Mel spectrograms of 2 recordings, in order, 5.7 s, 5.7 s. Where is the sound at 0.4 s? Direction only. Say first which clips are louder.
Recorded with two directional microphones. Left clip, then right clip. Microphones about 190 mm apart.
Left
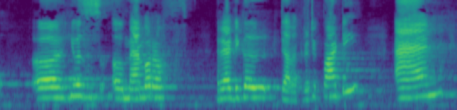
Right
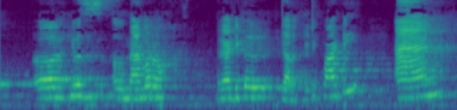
Left 8 dB; 45° left (ahead or behind).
